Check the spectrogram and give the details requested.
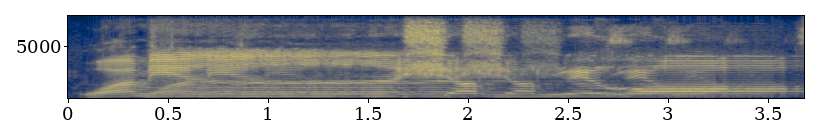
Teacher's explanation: غین بھی جو ہے حروف مستعلیہ میں سے ہے اس کے لیے اس کو موٹا پڑھیں گے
